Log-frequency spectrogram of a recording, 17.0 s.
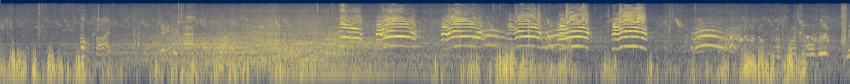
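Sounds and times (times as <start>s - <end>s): bird honking calls: 6.6s - 15.4s.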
